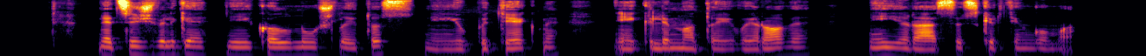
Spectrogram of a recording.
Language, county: Lithuanian, Kaunas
